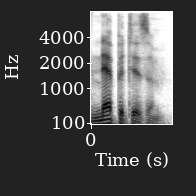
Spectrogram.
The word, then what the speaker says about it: nepotism: The words were nepotism. Nepotism. Let's focus on the O sound. Nepotism. Short O like in hot or log and patient.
